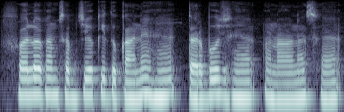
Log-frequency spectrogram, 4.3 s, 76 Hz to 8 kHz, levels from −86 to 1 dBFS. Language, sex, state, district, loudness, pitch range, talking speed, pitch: Hindi, male, Chhattisgarh, Balrampur, -17 LUFS, 135-150 Hz, 140 wpm, 145 Hz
